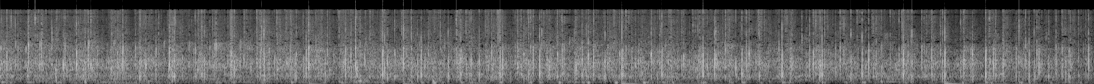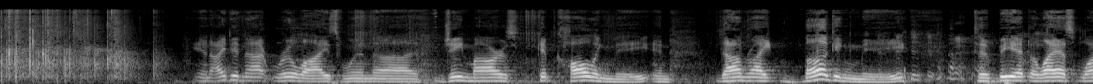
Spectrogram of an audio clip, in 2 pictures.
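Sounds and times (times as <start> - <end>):
audience applauding for an award: 0.0 - 12.7
speech: 13.1 - 21.8
laughter: 19.7 - 21.6.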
